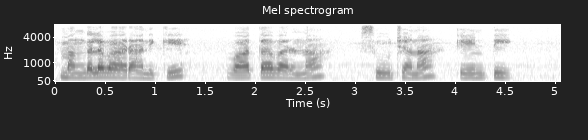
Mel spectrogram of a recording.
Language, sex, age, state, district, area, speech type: Telugu, female, 30-45, Andhra Pradesh, East Godavari, rural, read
